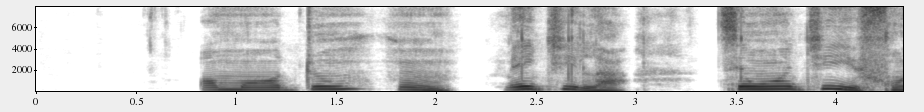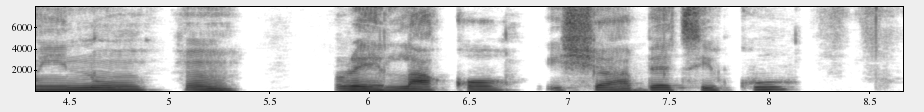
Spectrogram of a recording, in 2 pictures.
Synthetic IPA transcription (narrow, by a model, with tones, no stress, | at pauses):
ɔ˧mɔ̃˧ɔ˧dũ˦hũ˦˨ | me˦d͡ʒi˦˨la˨˦ | ti˦w̃ɔ̃˦d͡ʒi˦i˦˨fũ˨˦i˧nũː˦˧hũ˦˨ | ɾɛ˨la˨˦kɔ˧i˧ʃɛ˦a˧bɛ˦ti˧ku˦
